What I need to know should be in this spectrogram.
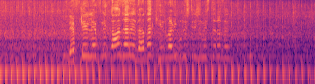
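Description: A young man shouts from a moving motorcycle.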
